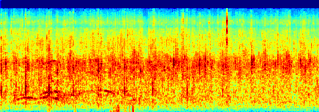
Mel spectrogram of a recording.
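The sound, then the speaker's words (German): Sustained applause from a church audience encouraging a person who has turned to God, with steady clapping filling about five seconds, mixed with scattered cheers and a few whistle-like calls rising above the dense, even roar. “Das heißt, auch wir können dieser Person durch Applaus, durch Jubeln oder was auch immer einen Zuspruch geben.”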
